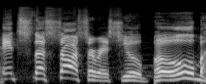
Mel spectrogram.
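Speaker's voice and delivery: nasal villainous voice. Copying a clip of villain insults: Skeletor impression. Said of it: "Skeletor voice impression".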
